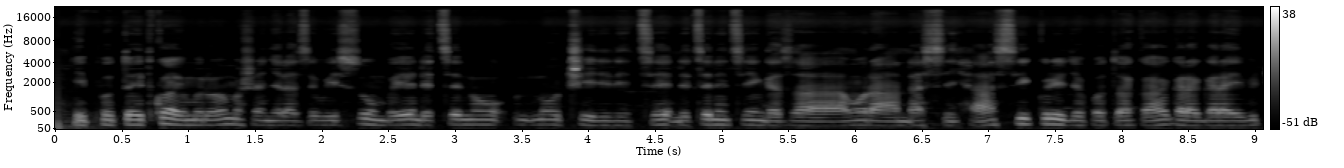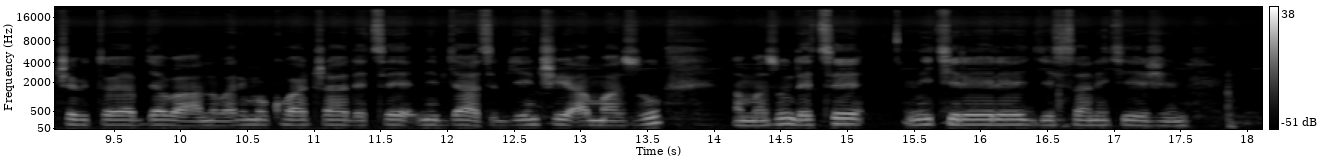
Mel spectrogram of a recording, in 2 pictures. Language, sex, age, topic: Kinyarwanda, female, 18-24, government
